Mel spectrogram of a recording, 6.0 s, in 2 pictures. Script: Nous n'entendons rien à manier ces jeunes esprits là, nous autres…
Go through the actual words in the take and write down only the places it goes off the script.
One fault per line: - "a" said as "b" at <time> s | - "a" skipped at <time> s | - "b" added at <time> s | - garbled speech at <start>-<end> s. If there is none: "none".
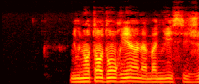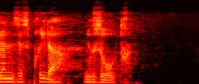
none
